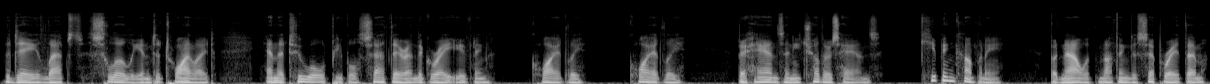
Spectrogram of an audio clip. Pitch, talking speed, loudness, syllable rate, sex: 95 Hz, 170 wpm, -21 LUFS, 5.5 syllables/s, male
